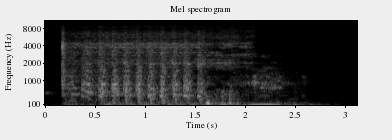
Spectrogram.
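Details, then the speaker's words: Daihatsu found sitting in a field, not run for many years, first start attempt after tightening battery leads: brisk even cranking about two seconds, then a brief low rumble as it catches; engine cranks and starts. "Oh my goodness, it's running."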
